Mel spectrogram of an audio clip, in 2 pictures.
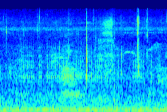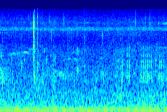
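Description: A child chewing a piece of cooked snake meat, with a few soft, sharp mouth clicks over a steady low hum.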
